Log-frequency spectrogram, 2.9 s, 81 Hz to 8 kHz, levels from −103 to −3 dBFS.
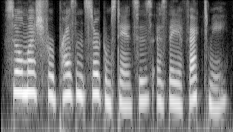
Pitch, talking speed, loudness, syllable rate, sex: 255 Hz, 185 wpm, -16 LUFS, 5.1 syllables/s, female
